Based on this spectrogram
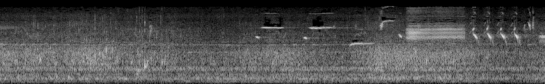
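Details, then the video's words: Song sparrow singing from the end of a large beached log on the shore at Neck Point Park in the morning: a few high clear notes, a buzzy stretch, then a quick trill of repeated notes. Steady lapping water and shore noise underneath. "Song Sparrow Sings"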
